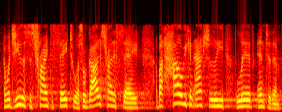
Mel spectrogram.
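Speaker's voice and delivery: ordinary delivery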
